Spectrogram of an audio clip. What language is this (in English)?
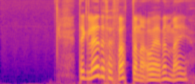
Swedish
